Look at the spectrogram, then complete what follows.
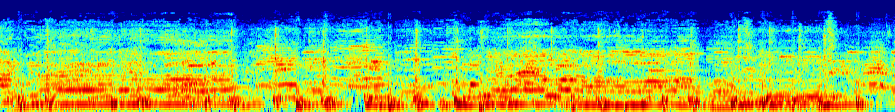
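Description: Javanese gamelan-style accompaniment music: hand-drum strokes in a quick, steady rhythm under held pitched tones, with a melody line gliding above.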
